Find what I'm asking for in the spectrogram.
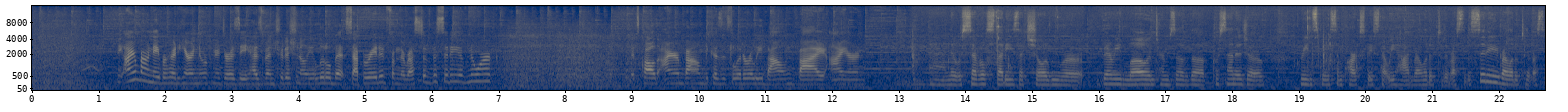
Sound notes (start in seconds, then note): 7.0 train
